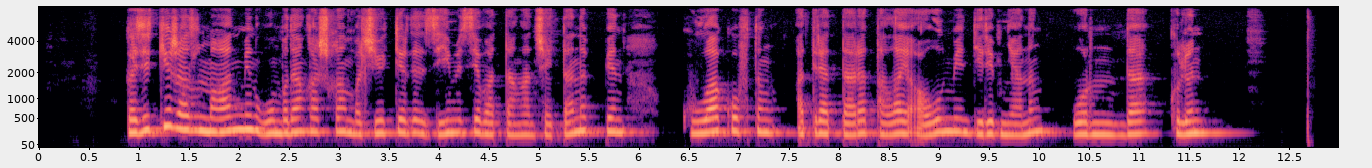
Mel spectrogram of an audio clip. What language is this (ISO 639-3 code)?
kaz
